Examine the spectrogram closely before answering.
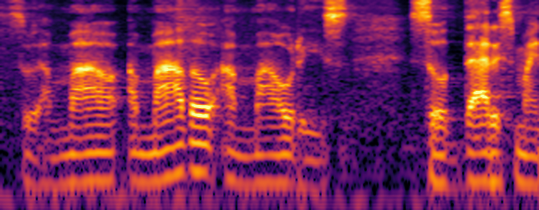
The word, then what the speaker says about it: Amaurys: So she took the beginning of my dad's name, Amado, but named me Amaurys. So Amado Amaurys.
